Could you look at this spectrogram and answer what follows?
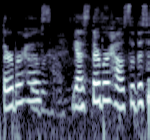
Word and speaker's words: Thurber House: It's pronounced Thurber House.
